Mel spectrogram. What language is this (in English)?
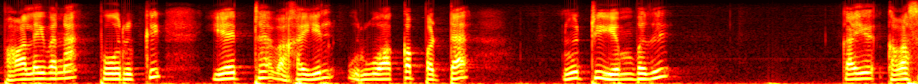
Tamil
